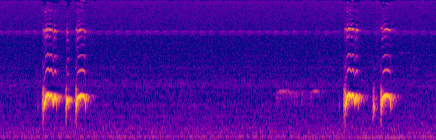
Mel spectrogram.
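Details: Local zebra dove singing long-breath coos to call lazy doves: two short phrases of three clipped, rising-falling coos, separated by a faint steady tone.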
